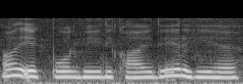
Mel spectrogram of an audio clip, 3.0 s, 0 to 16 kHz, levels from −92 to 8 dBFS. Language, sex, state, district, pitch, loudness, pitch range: Hindi, female, Jharkhand, Ranchi, 210 Hz, -12 LUFS, 205-230 Hz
